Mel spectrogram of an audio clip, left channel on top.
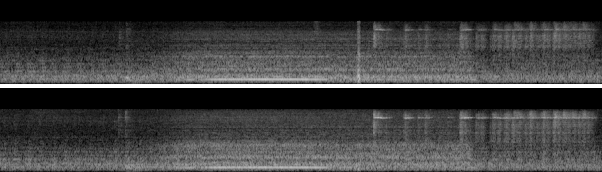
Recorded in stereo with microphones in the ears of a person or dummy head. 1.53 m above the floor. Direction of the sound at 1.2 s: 50° right (ahead or behind).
